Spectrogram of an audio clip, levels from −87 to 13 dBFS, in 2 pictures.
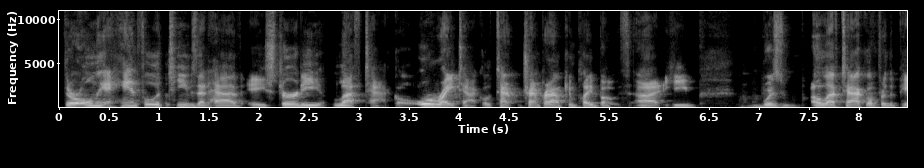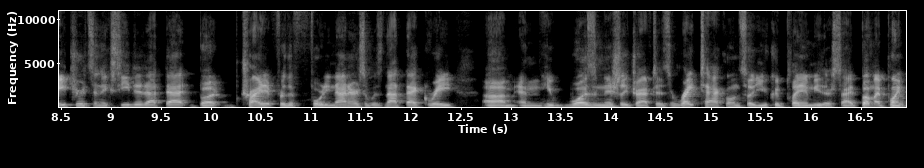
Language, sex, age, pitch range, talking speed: English, male, 30-49, 120-155 Hz, 235 wpm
